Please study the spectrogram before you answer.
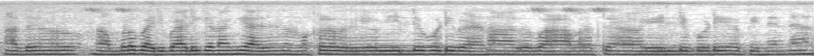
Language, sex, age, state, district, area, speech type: Malayalam, female, 45-60, Kerala, Kottayam, rural, spontaneous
